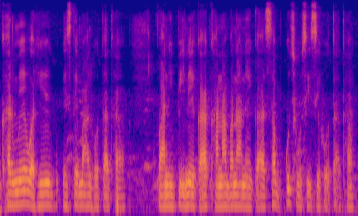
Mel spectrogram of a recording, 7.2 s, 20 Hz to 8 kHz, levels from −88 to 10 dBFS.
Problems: background sounds at intervals, background conversations at intervals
